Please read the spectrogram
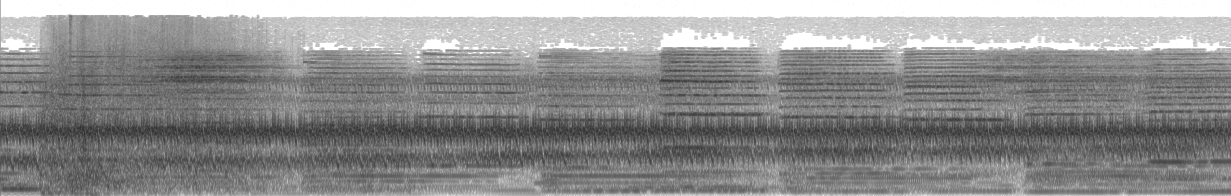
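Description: Science-fiction laser-weapon sound effect: a steady, wavering high whine held throughout, with a burst of rushing hiss in the first couple of seconds as the beam fires. Under it, orchestral music moves through held chords about once a second.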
